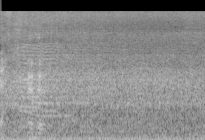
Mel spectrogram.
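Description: Steady low rumble of idling bus engines with general traffic noise.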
